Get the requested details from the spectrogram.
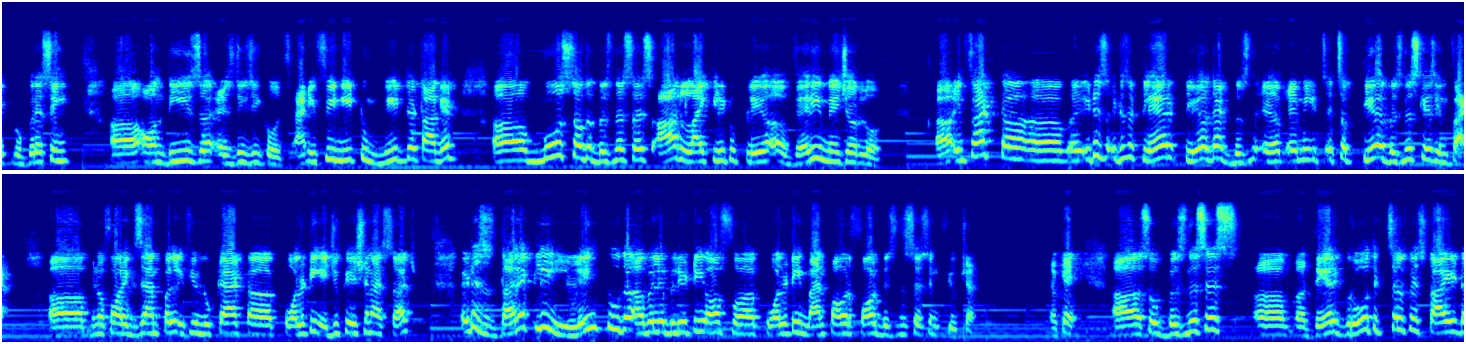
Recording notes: interactive session over zoom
